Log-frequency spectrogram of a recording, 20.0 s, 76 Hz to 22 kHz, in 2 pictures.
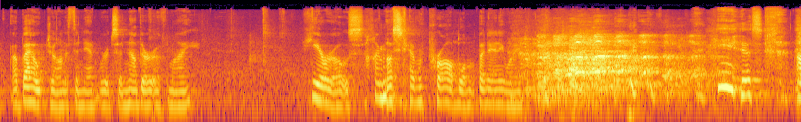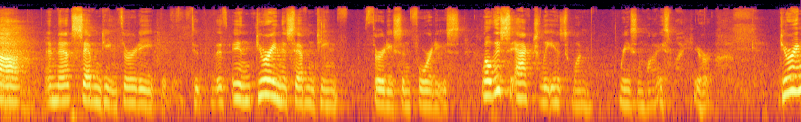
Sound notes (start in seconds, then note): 6.4 audience laughing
